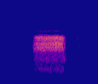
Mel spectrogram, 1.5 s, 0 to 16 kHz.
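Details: Single rasping hiss of half a second from a barn owl owlet at its nest box at 4:31 am on 2 June 2023, looking around outside; silence before and after.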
